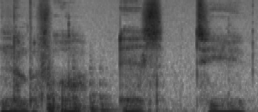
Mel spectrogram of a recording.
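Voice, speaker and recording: A soft-spoken man talks in a relaxed, calm tone at a very deep, low pitch. His intonation is fairly even, with noticeable background noise behind him. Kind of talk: ASMR soft spoken comfort talk to camera. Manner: soft-spoken, relaxed, calm.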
